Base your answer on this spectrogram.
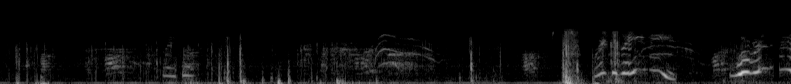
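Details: Domestic cat looking for her kittens indoors, giving a few short rising-and-falling meows near the end, mixed in among steady human talk and soft background sounds.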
